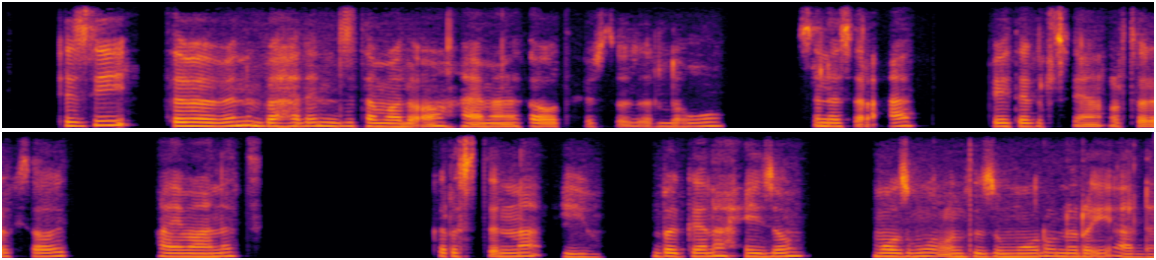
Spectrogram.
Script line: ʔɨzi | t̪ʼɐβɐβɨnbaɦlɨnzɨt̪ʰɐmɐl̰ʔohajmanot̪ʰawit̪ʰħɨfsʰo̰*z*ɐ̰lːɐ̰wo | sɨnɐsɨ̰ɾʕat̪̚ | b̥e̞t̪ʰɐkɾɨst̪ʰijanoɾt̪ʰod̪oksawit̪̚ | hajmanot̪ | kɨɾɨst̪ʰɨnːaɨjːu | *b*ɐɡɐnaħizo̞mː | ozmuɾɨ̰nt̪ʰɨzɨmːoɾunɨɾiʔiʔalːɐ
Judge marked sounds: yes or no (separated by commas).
yes, yes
